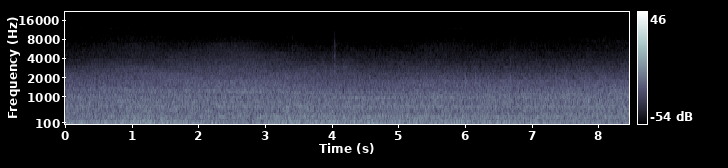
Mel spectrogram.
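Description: Steady low outdoor rumble across a wide river, with no distinct events in it.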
